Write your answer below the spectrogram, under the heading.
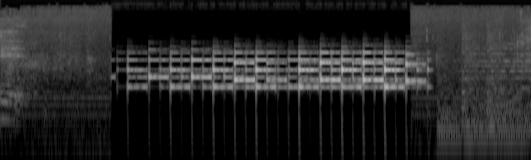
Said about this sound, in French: Bon, passons, s'il vous plaît, générique.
